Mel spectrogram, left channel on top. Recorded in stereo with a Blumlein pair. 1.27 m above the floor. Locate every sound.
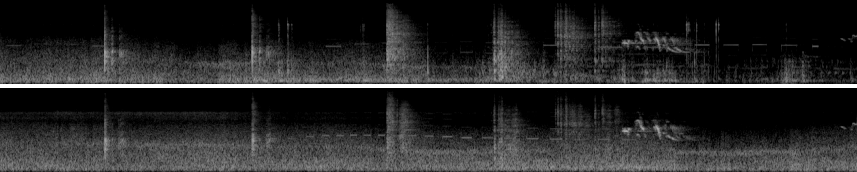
1.0 s a clap: 20° left, 3 m
3.9 s a crack: 25° left, 9 m
6.2 s a bird: 10° right, 2.5 m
